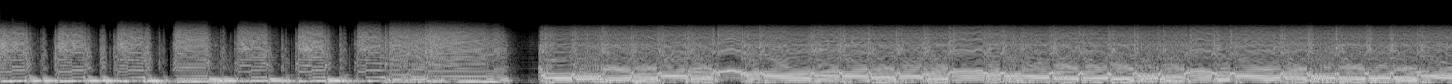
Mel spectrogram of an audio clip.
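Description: Loud, distorted heavy metal guitar with some delay and a drenched, reverberant wash: staccato chugging bursts at first, a brief cutout, then a thick, sustained wall of riffing. No voices.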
